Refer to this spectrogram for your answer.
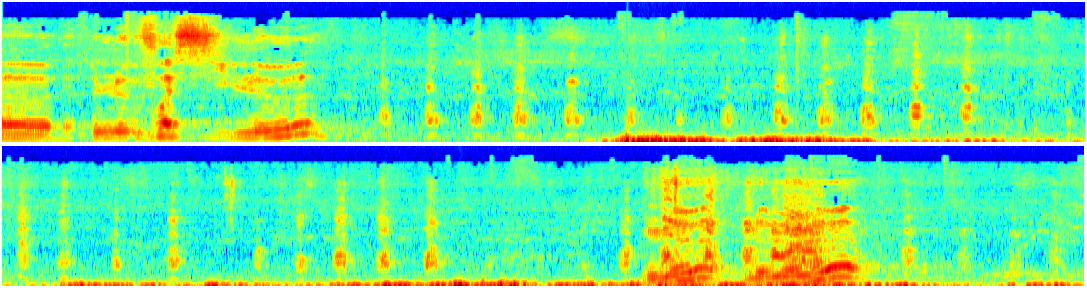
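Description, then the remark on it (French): Chickens cluck in a steady run of short, repeated calls, with two louder squawking bursts near the start and end, over a low rumbling background. “Poulet, voilà poulet.”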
